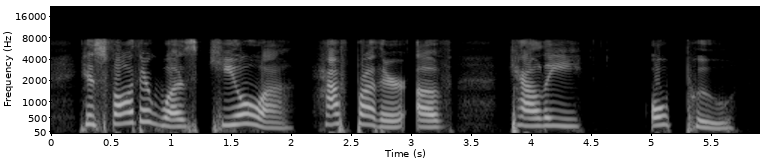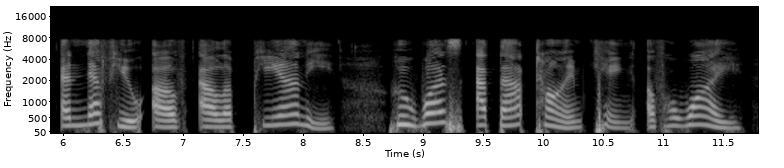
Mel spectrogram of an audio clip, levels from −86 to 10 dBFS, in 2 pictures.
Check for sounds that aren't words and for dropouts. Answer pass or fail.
pass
